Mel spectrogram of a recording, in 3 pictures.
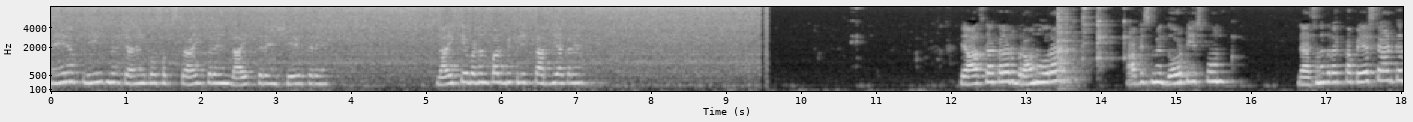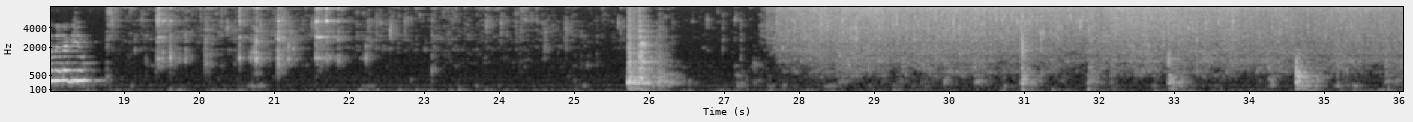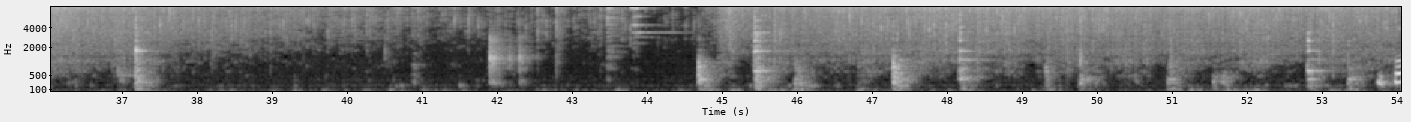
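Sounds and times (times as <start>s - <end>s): paste sizzling in hot oil: 0.0s - 9.6s, 18.8s - 25.8s, 27.4s - 43.8s, 44.4s - 54.0s
spatula stirring: 44.4s - 53.8s.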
